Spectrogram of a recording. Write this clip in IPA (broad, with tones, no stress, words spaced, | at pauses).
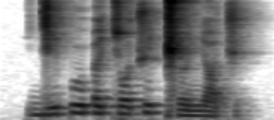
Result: ɟi˨˦ pu˦ʔə˦ co˦t͡ʃi˦ ǁɵ˨ɲa˨t͡ʃ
